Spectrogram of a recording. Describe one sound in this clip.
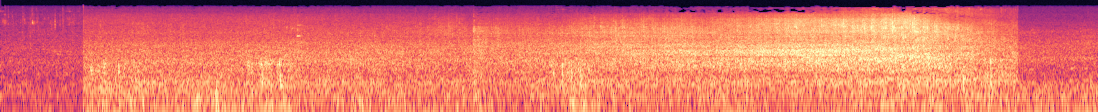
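A tram rumbles along its tracks.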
